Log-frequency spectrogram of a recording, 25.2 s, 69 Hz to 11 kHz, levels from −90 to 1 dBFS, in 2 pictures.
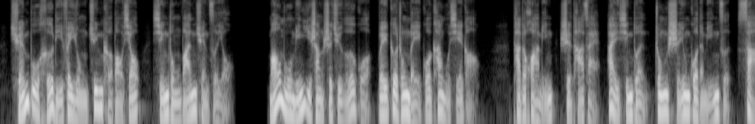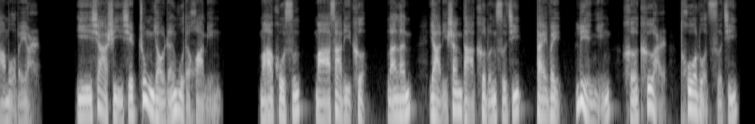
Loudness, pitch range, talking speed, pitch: -22 LUFS, 90-115 Hz, 225 characters per minute, 100 Hz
